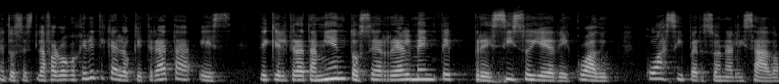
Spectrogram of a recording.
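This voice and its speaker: A woman's fairly high voice at a moderate pace, ordinary pitch variation, on a very clean recording with a silent background. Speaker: geneticist and biochemist. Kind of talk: lecture. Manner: halting, with self-corrections.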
